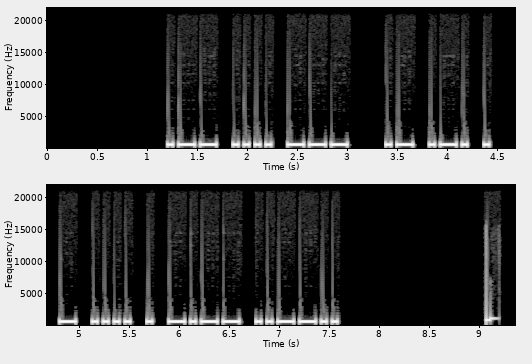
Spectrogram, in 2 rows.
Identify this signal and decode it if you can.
Morse code, heard as a keyed tone, about 22 wpm, 700 Hz. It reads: WHO ARE THEY?
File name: practice / 22wpm / Sentences with 2-Word Phrases - 22wpm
